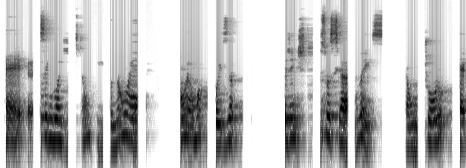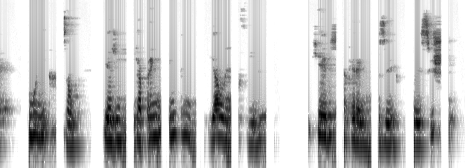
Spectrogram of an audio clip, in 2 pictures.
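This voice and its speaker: A woman's voice: on the high side, gravelly, warm tone, low-quality recording. A young Brazilian woman pediatrician explaining baby care to parents in a direct, explanatory way, often checking in with "tá?" and "né?". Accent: Brazilian Portuguese. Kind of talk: educational talk to parents.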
